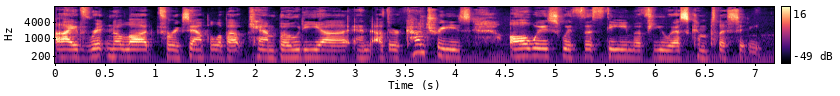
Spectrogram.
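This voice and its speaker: A woman with an American accent at a fairly slow pace, music in the background. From Southern California. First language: French. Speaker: playwright. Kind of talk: interview.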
